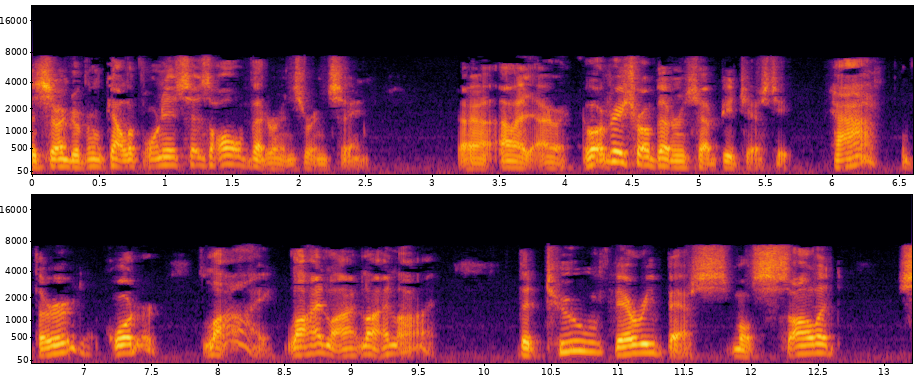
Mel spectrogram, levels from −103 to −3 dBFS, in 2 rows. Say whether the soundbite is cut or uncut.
cut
